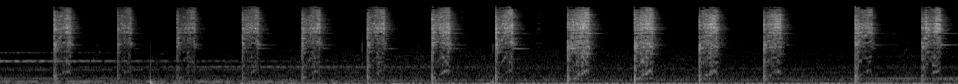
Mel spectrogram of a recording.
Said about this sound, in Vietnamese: Phi nghe được trong phòng là những âm thanh xoèn xoẹt như là có ai đang mài dao vang lên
